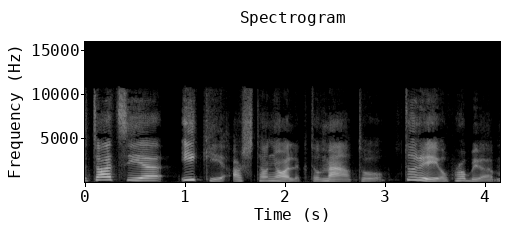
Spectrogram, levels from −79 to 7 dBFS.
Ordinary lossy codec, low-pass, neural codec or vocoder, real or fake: MP3, 64 kbps; 10.8 kHz; codec, 16 kHz in and 24 kHz out, 0.9 kbps, LongCat-Audio-Codec, four codebook decoder; fake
